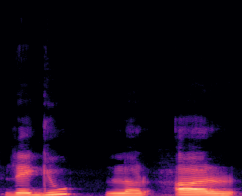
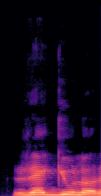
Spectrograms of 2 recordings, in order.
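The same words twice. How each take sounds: First: "रेगुलर" split slowly as regu, lar, then "अर"; broken into syllables. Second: Said in the usual way. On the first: Shown as a demonstration. Teacher breaks a long spelling into pieces, slow syllables. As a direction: slowly break "रेगुलर" before its short "-lər" ending. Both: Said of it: "उसको तोड़कर हम पढ़ें".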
